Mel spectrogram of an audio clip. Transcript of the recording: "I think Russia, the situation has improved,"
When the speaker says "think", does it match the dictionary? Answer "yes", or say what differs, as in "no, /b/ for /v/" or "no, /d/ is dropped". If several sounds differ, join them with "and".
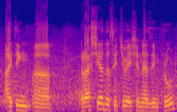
no, /t/ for /θ/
